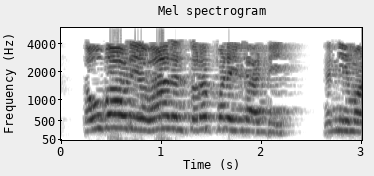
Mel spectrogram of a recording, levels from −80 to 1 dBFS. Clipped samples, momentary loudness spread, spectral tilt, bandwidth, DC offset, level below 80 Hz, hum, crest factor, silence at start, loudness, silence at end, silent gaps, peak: 0.2%; 15 LU; -2.5 dB/octave; 6 kHz; under 0.1%; -60 dBFS; none; 14 dB; 0.25 s; -11 LUFS; 0 s; none; 0 dBFS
